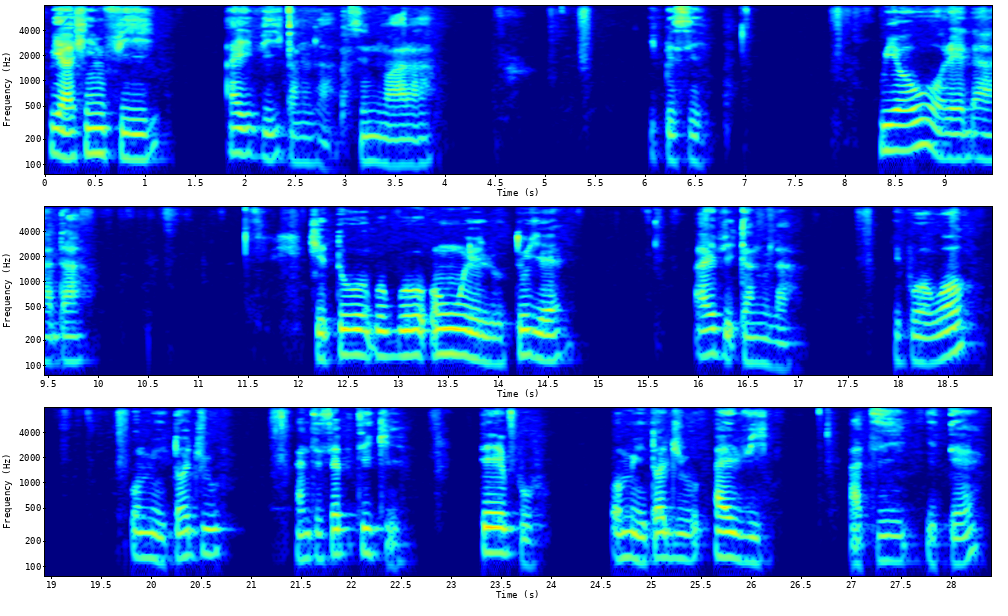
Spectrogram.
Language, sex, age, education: Yoruba, male, 15-29, primary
